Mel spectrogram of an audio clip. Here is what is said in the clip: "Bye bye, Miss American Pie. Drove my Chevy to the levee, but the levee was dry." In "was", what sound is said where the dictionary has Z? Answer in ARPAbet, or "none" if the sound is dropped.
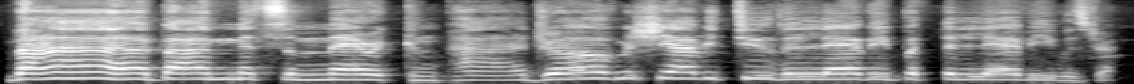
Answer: Z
